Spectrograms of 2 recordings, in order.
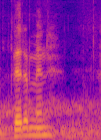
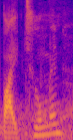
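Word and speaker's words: bitumen: of the roof should come off use a bitumin roof some call it a bitamin but it's pronounced bitumin B tuu me n we also have PVC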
